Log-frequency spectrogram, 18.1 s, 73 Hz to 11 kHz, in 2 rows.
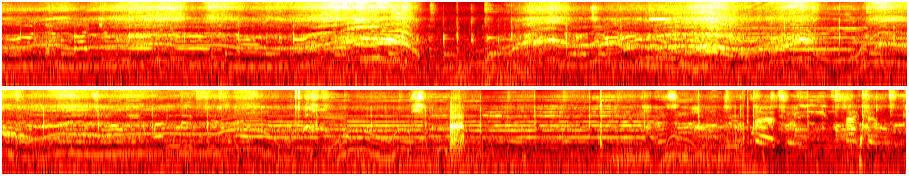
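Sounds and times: drone motors whining: 0.0 - 18.0.

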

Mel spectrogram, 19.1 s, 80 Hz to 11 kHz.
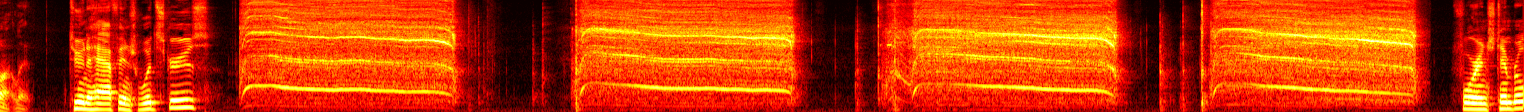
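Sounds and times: cordless drill motor whine: 3.0 - 5.8, 7.1 - 10.1, 11.0 - 14.1, 15.1 - 17.9.

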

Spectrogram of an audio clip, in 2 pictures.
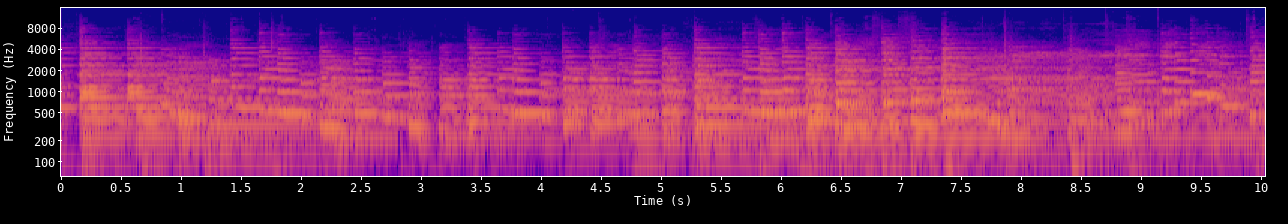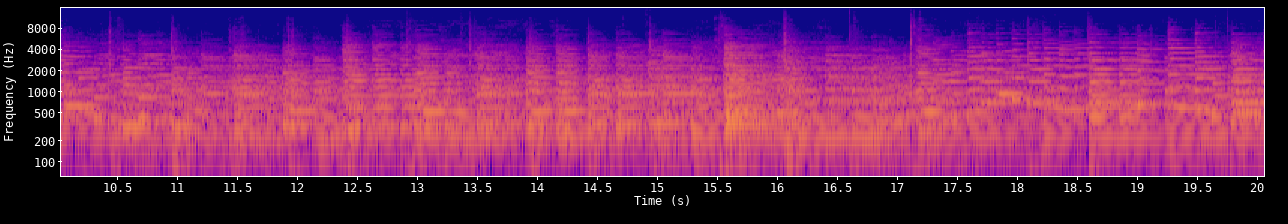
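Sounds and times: solo jazz piano: 0.0 - 20.0.

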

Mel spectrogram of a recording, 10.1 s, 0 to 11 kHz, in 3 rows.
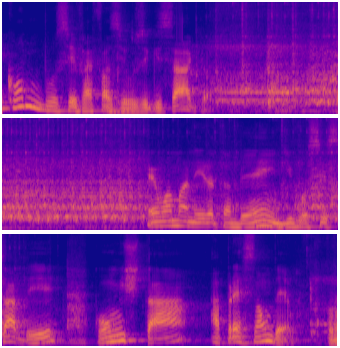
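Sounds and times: sewing machine stitching: 1.9 - 7.3, 9.8 - 10.0.

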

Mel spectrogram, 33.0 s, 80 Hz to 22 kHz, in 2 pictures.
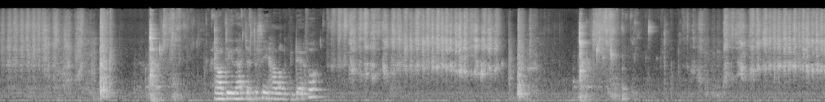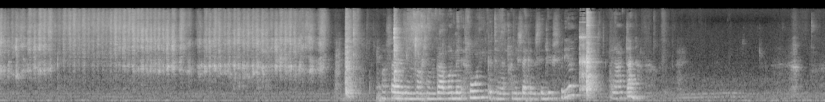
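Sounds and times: toothbrush scrubbing teeth: 0.0 - 1.8, 6.5 - 10.2, 13.3 - 23.2.

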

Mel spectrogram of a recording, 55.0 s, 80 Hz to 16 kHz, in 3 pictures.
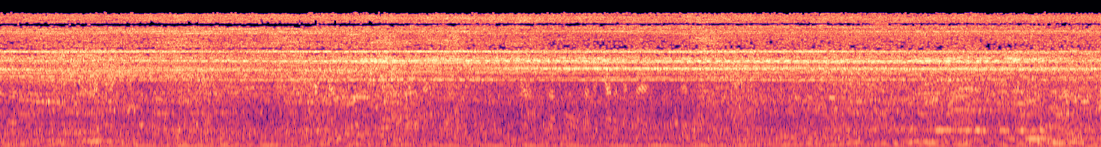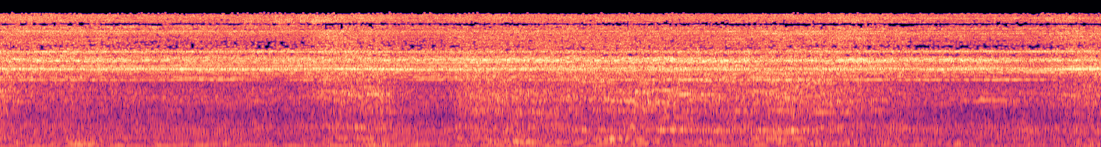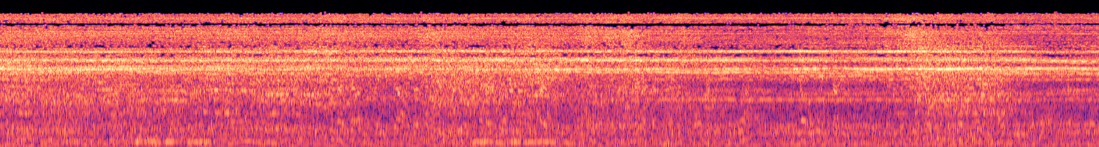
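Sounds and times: high machine whine: 0.0 - 55.0
wood lathe machine hum: 0.0 - 55.0.

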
